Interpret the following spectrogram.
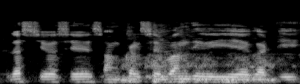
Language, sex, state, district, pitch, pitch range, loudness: Rajasthani, male, Rajasthan, Churu, 120 Hz, 115-125 Hz, -18 LUFS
